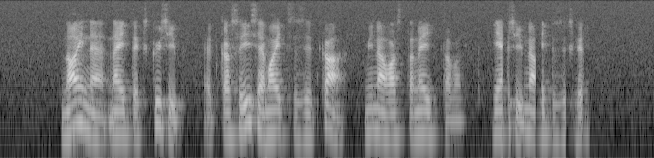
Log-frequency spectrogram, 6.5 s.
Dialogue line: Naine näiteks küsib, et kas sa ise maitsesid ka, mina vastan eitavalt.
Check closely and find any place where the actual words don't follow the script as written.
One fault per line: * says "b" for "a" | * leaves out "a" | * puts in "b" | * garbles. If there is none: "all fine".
* garbles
